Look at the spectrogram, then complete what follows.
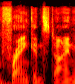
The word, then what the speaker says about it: Frankenstein: My name, it's pronounced Frankenstein. Young Frankenstein wasn't just a parody of classic horror.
